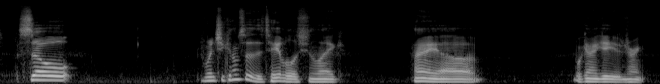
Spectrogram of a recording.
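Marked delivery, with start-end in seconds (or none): 4.2-6.5 mock short mumbled mutter under breath, much slower. Telling a story about a woman at your table, imitating her short, mumbly mutter. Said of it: "kind of mumbly".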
